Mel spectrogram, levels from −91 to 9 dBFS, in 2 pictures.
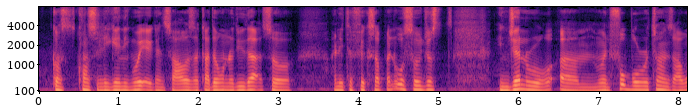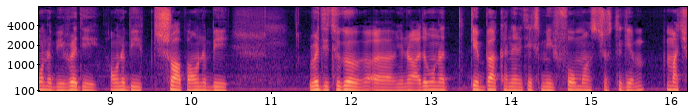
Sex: male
